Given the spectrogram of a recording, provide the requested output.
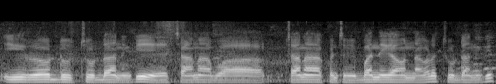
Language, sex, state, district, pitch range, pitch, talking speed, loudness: Telugu, male, Andhra Pradesh, Sri Satya Sai, 100-110 Hz, 105 Hz, 135 wpm, -16 LUFS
